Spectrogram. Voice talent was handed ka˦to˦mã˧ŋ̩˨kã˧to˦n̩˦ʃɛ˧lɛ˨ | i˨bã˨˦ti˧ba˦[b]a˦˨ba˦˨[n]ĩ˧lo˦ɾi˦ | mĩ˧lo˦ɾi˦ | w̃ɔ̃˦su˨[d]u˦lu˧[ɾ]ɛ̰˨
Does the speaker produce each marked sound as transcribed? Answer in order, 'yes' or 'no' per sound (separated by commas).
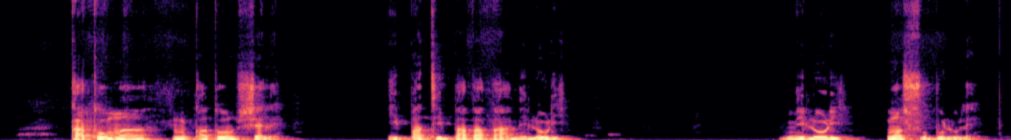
yes, no, no, no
